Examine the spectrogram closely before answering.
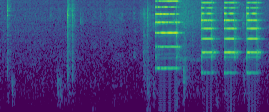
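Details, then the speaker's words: Parkzone Sport Cub RC plane: battery plugged in powering motor and ESC (receiver off until switch flipped); long high beep then three short beeps, the normal ESC power-up tones. "Okay, so I'm going to plug in the battery, and you're going to hear the tones of the ESC."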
